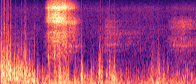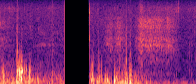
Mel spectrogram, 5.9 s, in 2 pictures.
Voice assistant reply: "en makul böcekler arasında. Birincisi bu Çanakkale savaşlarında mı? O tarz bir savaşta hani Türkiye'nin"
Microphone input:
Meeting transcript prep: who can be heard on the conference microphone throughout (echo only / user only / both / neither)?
neither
